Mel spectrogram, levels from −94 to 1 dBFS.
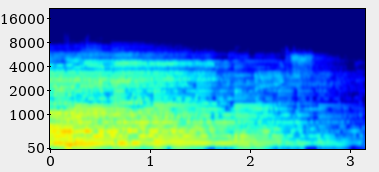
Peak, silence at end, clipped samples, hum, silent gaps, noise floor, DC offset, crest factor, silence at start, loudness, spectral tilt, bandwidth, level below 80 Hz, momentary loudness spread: -16 dBFS; 0.35 s; under 0.1%; none; none; -56 dBFS; under 0.1%; 16 dB; 0 s; -32 LUFS; -7 dB/octave; 8 kHz; -68 dBFS; 21 LU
